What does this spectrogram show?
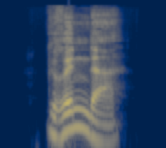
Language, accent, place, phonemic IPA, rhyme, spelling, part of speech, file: German, Germany, Berlin, /ˈɡʁʏndɐ/, -ʏndɐ, Gründer, noun, De-Gründer.ogg
- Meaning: founder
